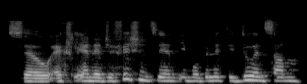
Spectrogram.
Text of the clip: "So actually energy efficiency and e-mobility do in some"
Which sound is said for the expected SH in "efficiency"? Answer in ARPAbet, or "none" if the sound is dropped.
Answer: SH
